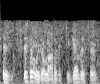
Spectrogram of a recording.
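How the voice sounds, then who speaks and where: Gentle young soldier son played by an actor. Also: male voice, mid-range voice, lightly acted. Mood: reassuring. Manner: halting, gentle, reassuring. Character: weary eighteen-year-old German soldier son, gently reassuring. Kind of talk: 1930s radio acting. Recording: noisy, muffled 1930s radio broadcast.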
